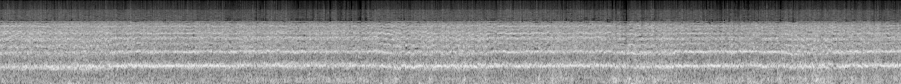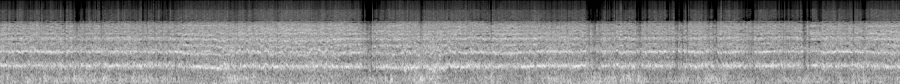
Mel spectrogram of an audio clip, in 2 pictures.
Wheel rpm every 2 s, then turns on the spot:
220, 230, 220, 220, 220, 220, 210, 230, 230.
none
